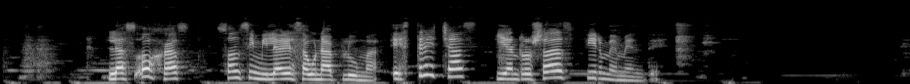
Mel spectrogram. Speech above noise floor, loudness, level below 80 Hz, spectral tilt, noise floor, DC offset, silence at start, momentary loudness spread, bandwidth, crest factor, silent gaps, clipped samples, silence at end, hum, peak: 57 dB; -16 LUFS; -44 dBFS; -3.5 dB/octave; -73 dBFS; under 0.1%; 0.1 s; 21 LU; 7.8 kHz; 18 dB; none; under 0.1%; 2.25 s; none; 0 dBFS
